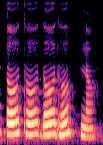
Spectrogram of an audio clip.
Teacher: त वर्ग का उच्चारण स्थान दंत्य।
